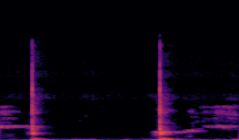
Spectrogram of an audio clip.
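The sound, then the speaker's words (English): Two sharp computer mouse clicks, each a crisp, bright snap, spaced a little over a second apart against a quiet background. “I clicked on it.”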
